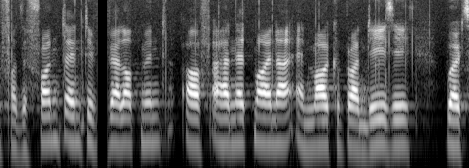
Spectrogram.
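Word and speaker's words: KnetMiner: a software tool called netminer it stands for knowledge network minor the K is silent and it's a web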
